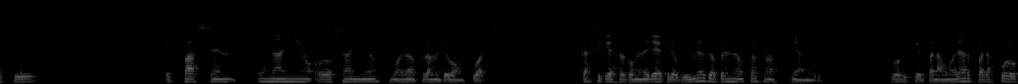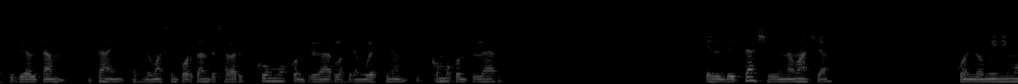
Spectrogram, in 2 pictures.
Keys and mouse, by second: 1.8-5.3 middle drag, 8.4 middle click, 9.0 ctrl+alt+click, 10.3 alt+click, 11.1 middle click, 12.3 alt+click, 12.6 alt+click, 14.5 alt+click, 14.8 alt+click, 15.8 alt+click.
